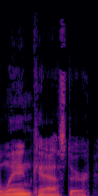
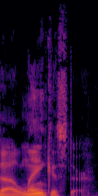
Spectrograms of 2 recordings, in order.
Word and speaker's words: Lancaster: All right, I grew up pronouncing Lancaster, Pennsylvania, Lancaster. It's Lancaster.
